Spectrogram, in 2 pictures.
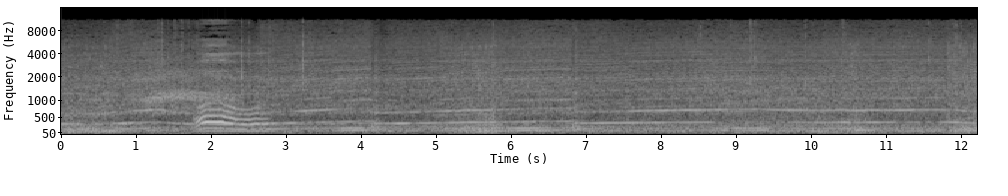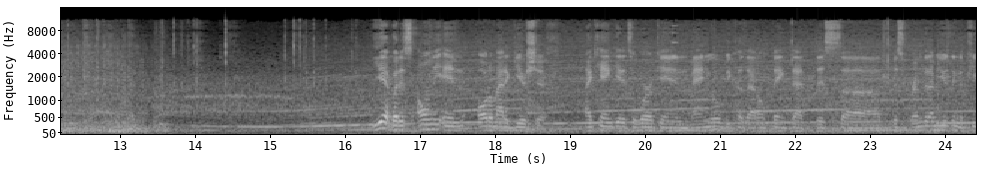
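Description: A racing car engine roars, climbing in pitch through each gear and dropping as it slows for corners.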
